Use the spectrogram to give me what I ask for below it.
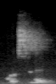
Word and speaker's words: Gosse: Yes, tell us your name, how you pronounce it. Okay. So my name is Gosse Mhm.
